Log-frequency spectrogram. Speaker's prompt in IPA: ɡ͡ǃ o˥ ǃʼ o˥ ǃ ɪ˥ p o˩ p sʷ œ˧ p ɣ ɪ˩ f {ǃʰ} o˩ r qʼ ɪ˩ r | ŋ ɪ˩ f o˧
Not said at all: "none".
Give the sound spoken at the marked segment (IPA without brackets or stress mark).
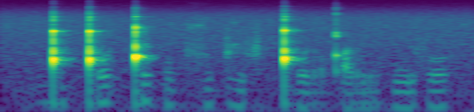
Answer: ǃʰ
